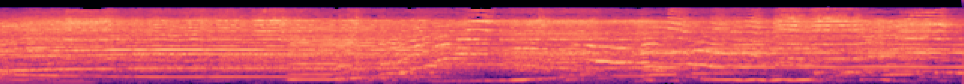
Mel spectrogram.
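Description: Free-improvised acoustic music: clarinet, wordless voice and bowed cello holding long notes and sliding between pitches, with no steady beat.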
